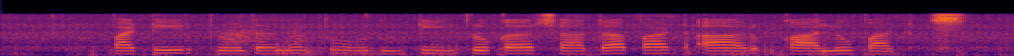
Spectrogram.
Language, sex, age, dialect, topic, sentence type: Bengali, female, 60-100, Standard Colloquial, agriculture, statement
